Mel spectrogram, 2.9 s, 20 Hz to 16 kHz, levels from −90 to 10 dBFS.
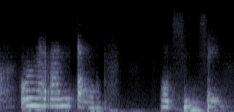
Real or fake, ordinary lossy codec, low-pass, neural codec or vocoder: fake; none; 14.4 kHz; codec, 44.1 kHz, 0.9 kbps, DAC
